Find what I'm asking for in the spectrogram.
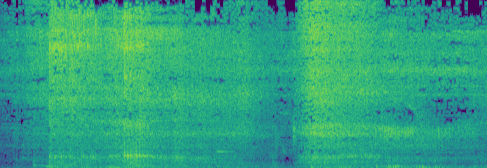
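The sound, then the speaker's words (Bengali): Snoring from a drunk man asleep with his mouth open in a lounge chair: two long, loud, raspy breaths, each lasting over two seconds, with a short pause between them. “খানিক পরেই ঘরের ভেতরে নাক ডাকার শব্দ।”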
